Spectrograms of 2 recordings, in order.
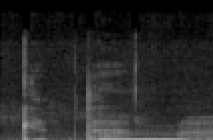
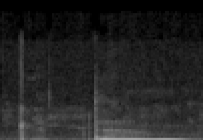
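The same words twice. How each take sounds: The two takes are said the same way.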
